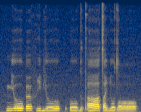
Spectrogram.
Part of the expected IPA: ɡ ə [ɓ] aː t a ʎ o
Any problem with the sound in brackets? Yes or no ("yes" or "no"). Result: yes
